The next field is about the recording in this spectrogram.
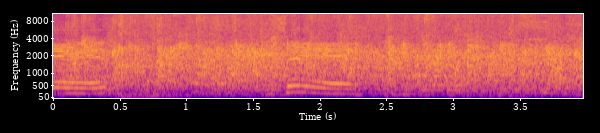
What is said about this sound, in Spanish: Yo como no entiendo este aplauso, también os lo digo. O sea, vale que la gente que le gusta Ilustres está medio loca, pero o sea...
